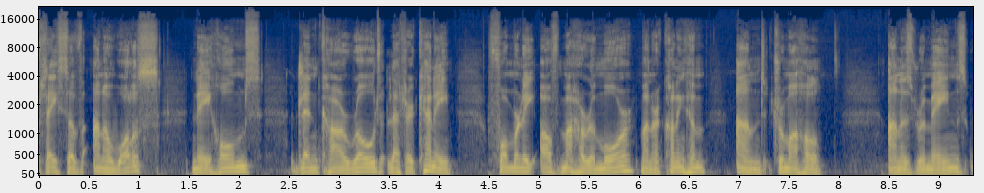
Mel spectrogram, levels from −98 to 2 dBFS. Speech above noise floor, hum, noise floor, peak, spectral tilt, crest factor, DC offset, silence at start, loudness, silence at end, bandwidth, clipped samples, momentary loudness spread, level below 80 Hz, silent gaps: 28 dB; none; -52 dBFS; -4 dBFS; -4.5 dB/octave; 20 dB; under 0.1%; 0 s; -24 LUFS; 0 s; 20 kHz; under 0.1%; 5 LU; -38 dBFS; none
